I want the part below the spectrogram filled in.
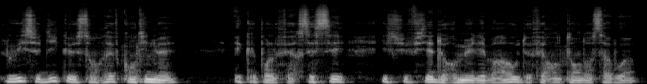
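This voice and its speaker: A male audiobook narrator with a low, dark voice and a husky grain. He reads a classic novel at a steady, measured pace.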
